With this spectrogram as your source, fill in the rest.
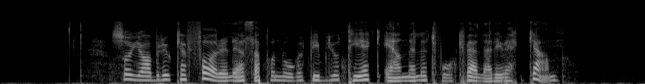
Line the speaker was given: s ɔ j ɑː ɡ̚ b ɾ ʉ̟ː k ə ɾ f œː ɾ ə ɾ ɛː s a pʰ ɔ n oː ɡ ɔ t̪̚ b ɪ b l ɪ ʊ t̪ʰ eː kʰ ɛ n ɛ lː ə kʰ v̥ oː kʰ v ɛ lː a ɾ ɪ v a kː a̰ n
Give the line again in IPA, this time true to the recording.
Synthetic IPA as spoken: s ɔ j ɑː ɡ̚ b ɾ ʉ̟ː k a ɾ f œː ɾ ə l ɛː s a pʰ ɔ n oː ɡ ɔ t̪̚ b ɪ b l ɪ ʊ t̪ʰ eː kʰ ɛ n ɛ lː ə ʈʰ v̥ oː kʰ v ɛ lː a ɾ ɪ v ɛ kː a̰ n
